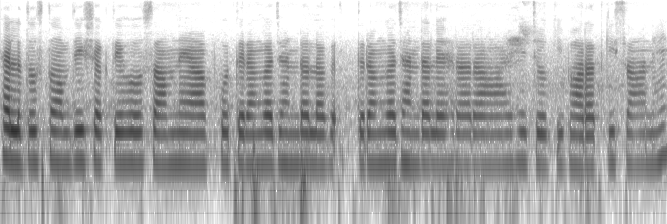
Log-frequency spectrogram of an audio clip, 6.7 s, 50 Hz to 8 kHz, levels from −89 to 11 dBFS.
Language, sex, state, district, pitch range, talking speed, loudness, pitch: Hindi, female, Bihar, Muzaffarpur, 195-200 Hz, 195 wpm, -24 LUFS, 195 Hz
